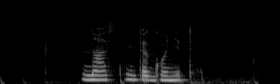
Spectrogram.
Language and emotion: Russian, neutral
